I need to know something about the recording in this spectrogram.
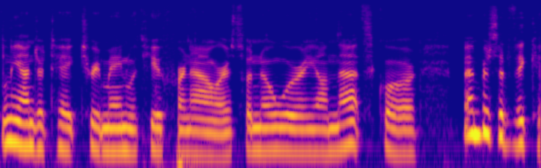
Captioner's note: speaking French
